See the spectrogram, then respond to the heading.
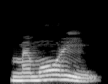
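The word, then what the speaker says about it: memory: एम का उच्चारण मैं करेंगे, ई को ए की मात्रा लिखेंगे और एम को मैं पढ़ना है, ओ को ओ की मात्रा पढ़ते हैं, आर वाई को री पढ़ते हैं, मेमोरी।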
